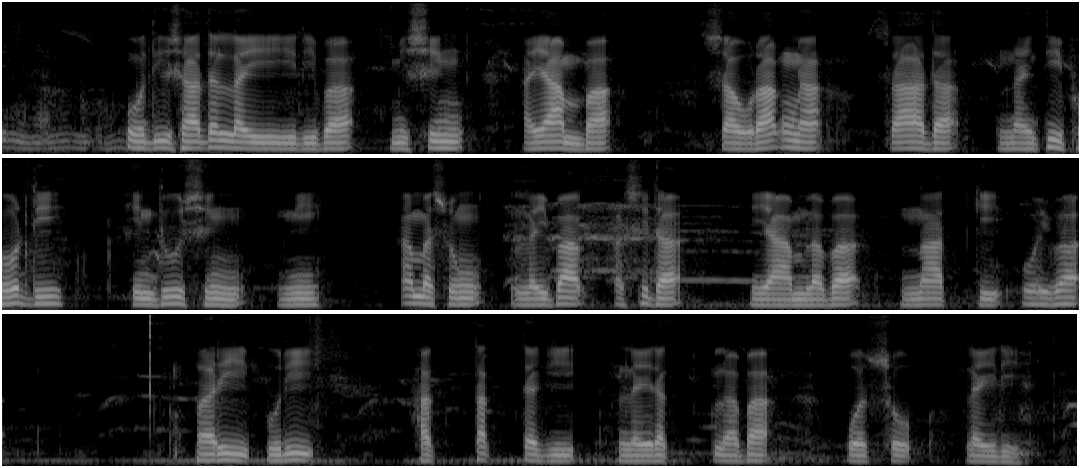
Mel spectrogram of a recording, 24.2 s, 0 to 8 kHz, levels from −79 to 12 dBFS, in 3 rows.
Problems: background sounds at intervals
